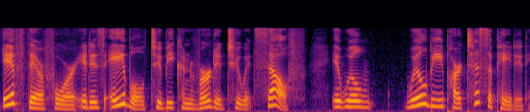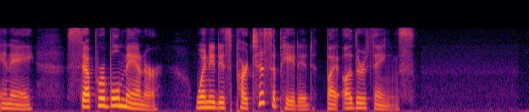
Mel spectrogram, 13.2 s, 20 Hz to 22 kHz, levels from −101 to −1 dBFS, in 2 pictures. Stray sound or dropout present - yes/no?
no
